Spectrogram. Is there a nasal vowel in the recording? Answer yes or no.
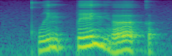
no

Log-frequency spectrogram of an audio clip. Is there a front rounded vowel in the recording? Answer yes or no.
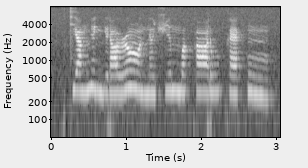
no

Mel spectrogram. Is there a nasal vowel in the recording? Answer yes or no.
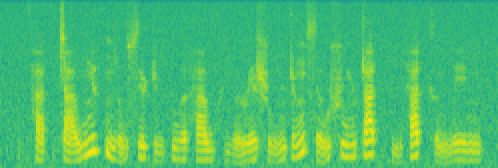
no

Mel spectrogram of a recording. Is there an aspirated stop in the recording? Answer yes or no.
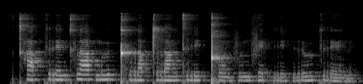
yes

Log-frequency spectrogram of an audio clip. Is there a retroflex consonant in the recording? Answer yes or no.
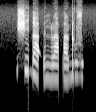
yes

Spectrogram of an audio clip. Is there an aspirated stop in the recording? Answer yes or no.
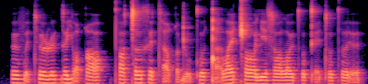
yes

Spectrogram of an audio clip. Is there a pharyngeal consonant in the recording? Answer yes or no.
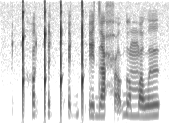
yes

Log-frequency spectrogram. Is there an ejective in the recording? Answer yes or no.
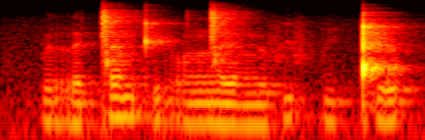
yes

